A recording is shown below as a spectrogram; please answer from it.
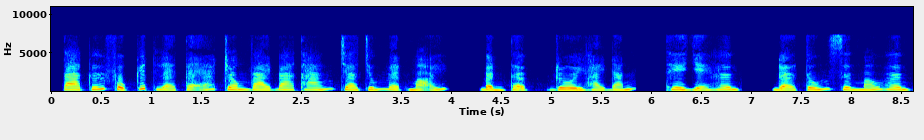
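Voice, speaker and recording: This is a woman narrating a historical novel for an audiobook, reading steadily through both story passages and endnotes, citations included. Her voice is fairly high. The recording is dry, dull and lo-fi.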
